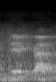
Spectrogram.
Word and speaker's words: Descartes: Bacanya Descartes ya.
